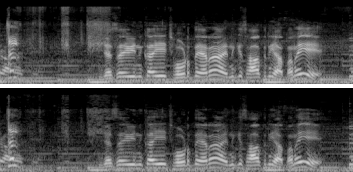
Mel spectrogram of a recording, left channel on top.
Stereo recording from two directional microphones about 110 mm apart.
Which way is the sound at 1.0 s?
25° right (ahead or behind).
